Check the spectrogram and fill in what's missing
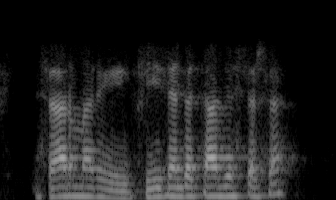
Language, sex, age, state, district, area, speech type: Telugu, male, 18-30, Telangana, Yadadri Bhuvanagiri, urban, conversation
